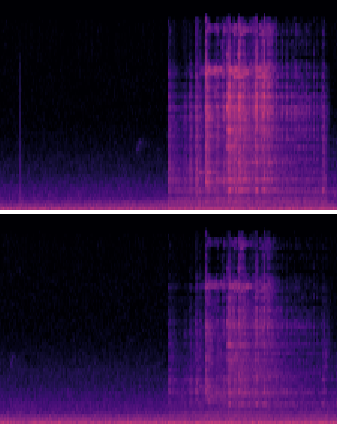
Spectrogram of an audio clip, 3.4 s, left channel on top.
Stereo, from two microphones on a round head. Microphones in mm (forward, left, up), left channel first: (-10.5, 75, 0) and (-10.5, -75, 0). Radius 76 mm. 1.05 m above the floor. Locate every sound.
1.7 s a dropped coin: 50° left (ahead or behind), 1.3 m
